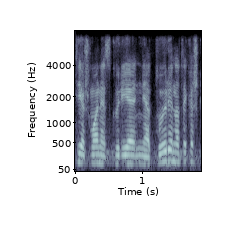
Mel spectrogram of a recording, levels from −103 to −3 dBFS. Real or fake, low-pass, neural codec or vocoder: real; 7.2 kHz; none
